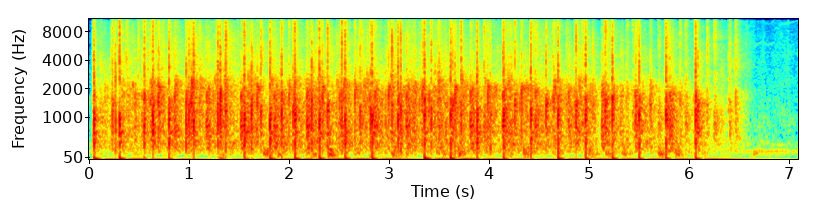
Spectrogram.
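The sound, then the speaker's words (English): Loud applause from a meeting audience: many hands clap in a dense, even patter for about six seconds, then fade out quickly into near silence. “So I just very quickly, a big round of applause, please, for Suzette.”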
